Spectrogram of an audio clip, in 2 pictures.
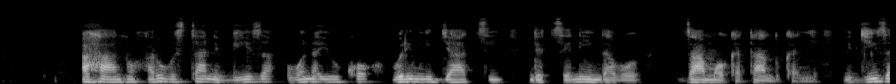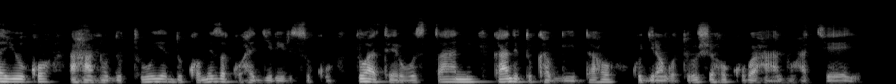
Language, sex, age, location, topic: Kinyarwanda, male, 18-24, Kigali, agriculture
